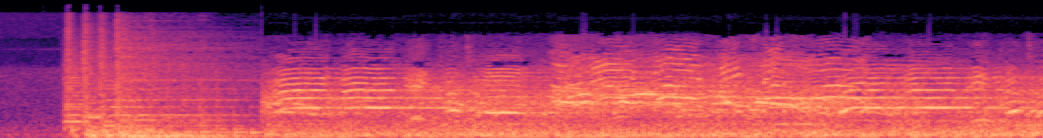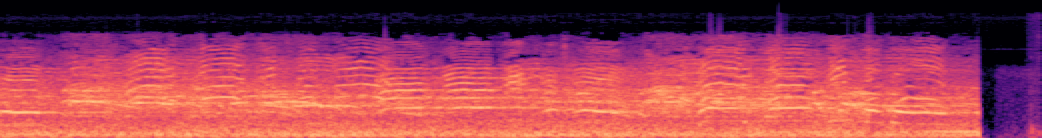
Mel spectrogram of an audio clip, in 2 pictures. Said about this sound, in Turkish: Diktatör ne diyor? diyorlar. Diktatör ölüm diyorlar ve Hı. bunu e, apartman balkonlarında pencerelerden bağırarak söylüyorlar. Öyle Geceleri e, bütün İran'daki şehirlerde e, diktatöre ölüm, işte Molla rejimine son, kadın, adalet, özgürlük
